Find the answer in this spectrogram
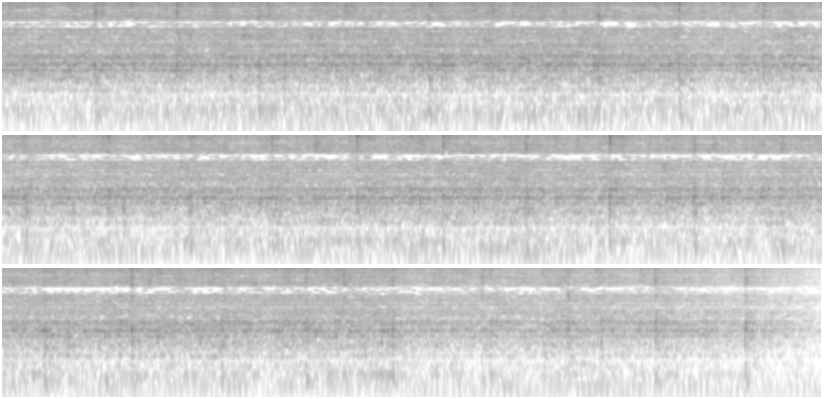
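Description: Large hall audience applauding steadily, heard through a television's speaker, dying away near the end.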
